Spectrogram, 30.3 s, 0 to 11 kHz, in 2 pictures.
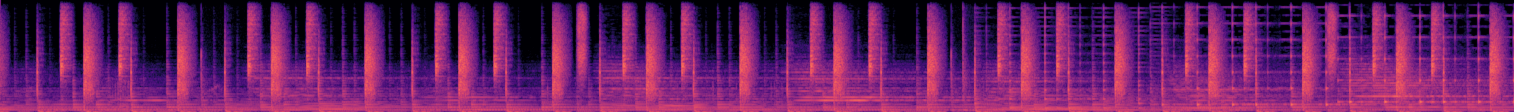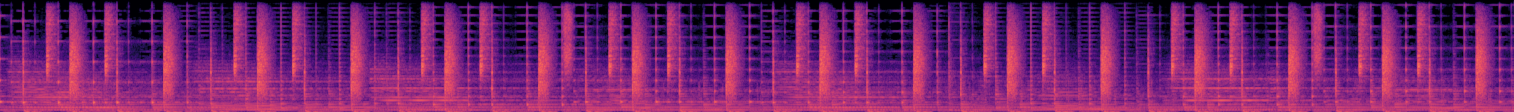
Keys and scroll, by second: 0.2 ], 3.7 4, 9.9 2, 13.0 4, 17.0 ,, 26.9 ., 27.8 ,, 29.1 ctrl+z, 29.8 3.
